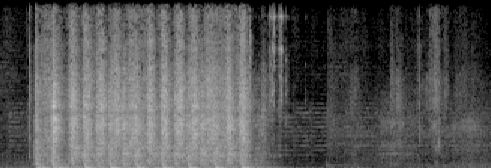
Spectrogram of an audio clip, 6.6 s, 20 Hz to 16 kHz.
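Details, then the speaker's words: 1970 VW Bug with engine swapped from 1971 Bus, 2110cc dual carbs, first crank in neutral on jumper battery; uneven cranking pulses near three per second, quits without catching; owner suspects mixed-up spark plug wires. "what was that sound didn't sound too good unless they mixed up the spark plug wires give it another try"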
